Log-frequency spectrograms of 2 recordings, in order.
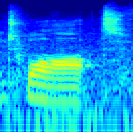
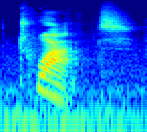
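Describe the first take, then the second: First: The word is said with an American pronunciation. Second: The word is said with a harsh British pronunciation. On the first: The speaker calls it wrong. "Don't say twat, for God's sake. Twat is not a thing, Americans" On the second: The speaker calls it right. "if you're going to say it. Twat. It's a harsh word"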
